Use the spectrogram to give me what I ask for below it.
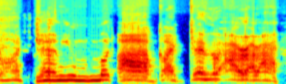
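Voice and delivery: high, loud raging outburst; yelling at the computer while working alone; mock cursing at the computer. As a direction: rage at the screen, half shouting. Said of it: "terrible swearing thing".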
